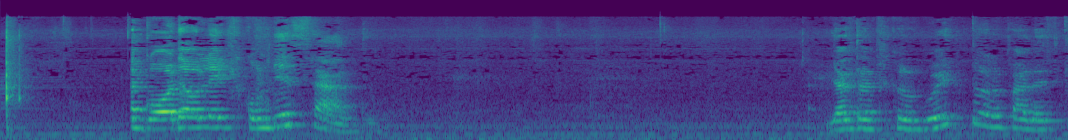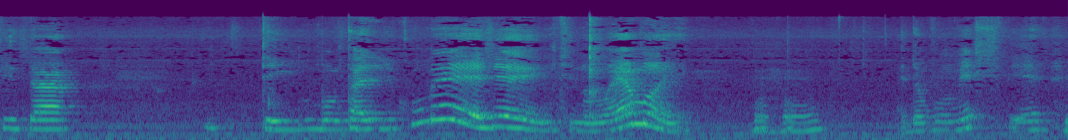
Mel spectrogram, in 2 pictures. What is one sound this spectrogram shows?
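A young boy talks in an animated voice, close by.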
